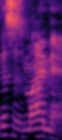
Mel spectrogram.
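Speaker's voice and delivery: ordinary talk, nothing marked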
